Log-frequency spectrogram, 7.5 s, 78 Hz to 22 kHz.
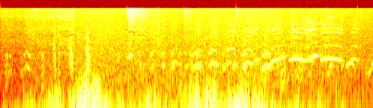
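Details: Young puppies, four weeks old, from Le Domaine des Pertins (Formule 1 / Callie litter), whining in rapid, rising-and-falling squeaks that end in a longer drawn-out whine, with muffled bumps and movement underneath.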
